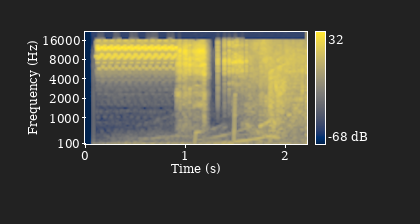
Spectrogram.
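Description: Synthesized sound effects of a channel intro sting: a low rumble under a high warbling tone, then a burst of sharp clicks about a second in and several rising electronic glides.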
